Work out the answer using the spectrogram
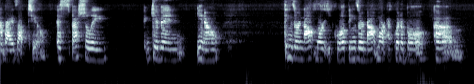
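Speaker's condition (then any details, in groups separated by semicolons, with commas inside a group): No condition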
